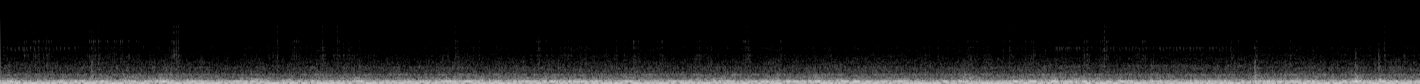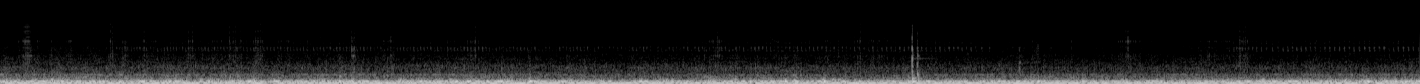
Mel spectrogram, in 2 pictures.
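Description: Steady low rumble of a bicycle rolling along a wooden plank boardwalk, with faint ticks and rattles scattered throughout.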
